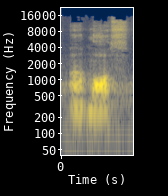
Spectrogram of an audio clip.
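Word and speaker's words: Maus: He wrote the fantastic novels Moss 1 and 2, or Mouse. I'm not sure how you pronounce it. I've heard people say it both ways, which is about a mouse who's a Jew surviving World War II.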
